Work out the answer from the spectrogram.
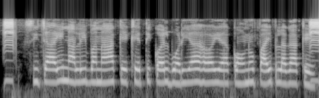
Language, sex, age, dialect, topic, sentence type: Bhojpuri, male, 25-30, Northern, agriculture, question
